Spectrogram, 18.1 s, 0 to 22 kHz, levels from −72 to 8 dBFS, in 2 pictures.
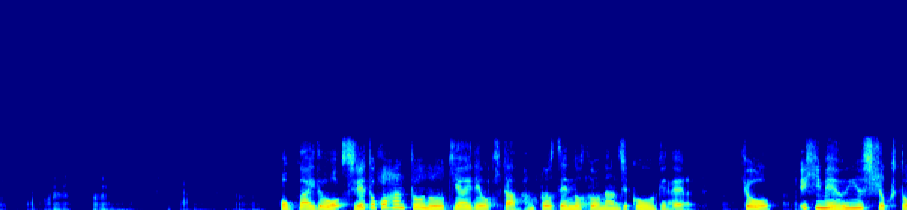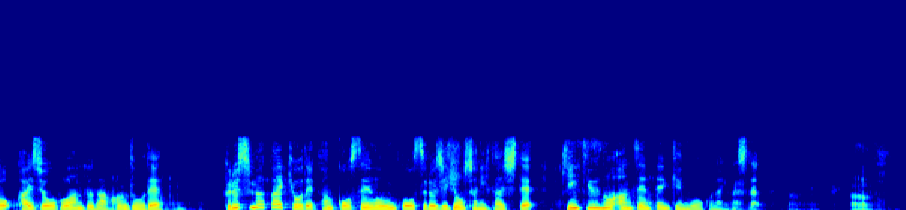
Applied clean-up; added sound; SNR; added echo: neural mask model DeepFilterNet 3.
